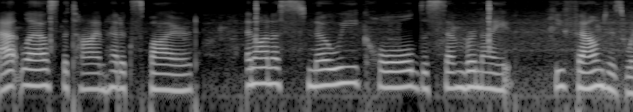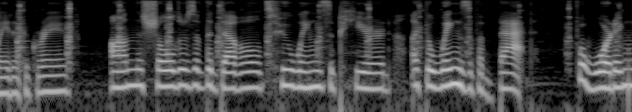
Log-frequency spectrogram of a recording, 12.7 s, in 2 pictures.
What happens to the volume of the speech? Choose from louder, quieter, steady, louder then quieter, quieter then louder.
steady.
